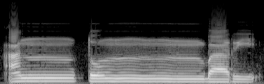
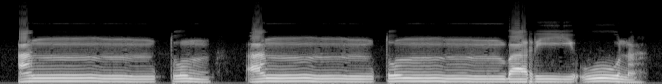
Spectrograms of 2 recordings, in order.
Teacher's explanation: mim sukun ketemu dengan ba, itu ikhfa syafawi, dibaca dengun ya.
